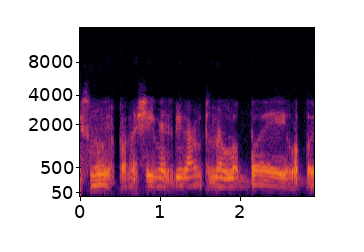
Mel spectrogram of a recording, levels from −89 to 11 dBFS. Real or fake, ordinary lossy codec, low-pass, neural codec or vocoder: fake; MP3, 64 kbps; 14.4 kHz; codec, 44.1 kHz, 2.6 kbps, SNAC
